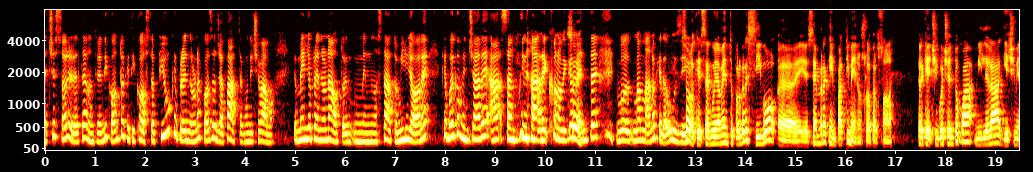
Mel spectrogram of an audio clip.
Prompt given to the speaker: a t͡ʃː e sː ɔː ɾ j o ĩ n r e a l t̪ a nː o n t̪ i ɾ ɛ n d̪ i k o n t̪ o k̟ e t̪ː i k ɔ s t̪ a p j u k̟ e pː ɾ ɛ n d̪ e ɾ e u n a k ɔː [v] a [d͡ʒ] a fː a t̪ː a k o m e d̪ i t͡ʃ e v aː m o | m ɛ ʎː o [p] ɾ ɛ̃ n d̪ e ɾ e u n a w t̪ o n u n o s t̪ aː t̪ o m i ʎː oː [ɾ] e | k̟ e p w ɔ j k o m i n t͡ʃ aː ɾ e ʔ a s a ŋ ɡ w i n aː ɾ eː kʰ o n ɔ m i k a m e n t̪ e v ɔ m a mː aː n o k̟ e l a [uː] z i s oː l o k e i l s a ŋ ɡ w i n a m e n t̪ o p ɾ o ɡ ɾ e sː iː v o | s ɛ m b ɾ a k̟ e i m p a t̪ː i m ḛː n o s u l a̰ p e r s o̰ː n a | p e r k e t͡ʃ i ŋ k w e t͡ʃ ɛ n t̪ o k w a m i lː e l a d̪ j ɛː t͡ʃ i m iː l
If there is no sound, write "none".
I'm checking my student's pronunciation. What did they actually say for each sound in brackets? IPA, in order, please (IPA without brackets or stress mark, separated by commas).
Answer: z, d͡ʒ, p, ɾ, uː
